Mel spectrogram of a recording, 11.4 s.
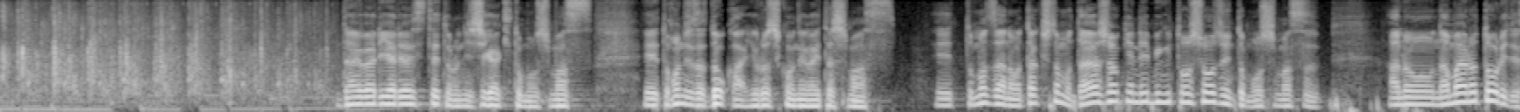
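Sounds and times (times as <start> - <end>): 
faint audience applause welcoming a company president at an investor presentation: 0.0 - 2.9
speech: 2.6 - 11.4.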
